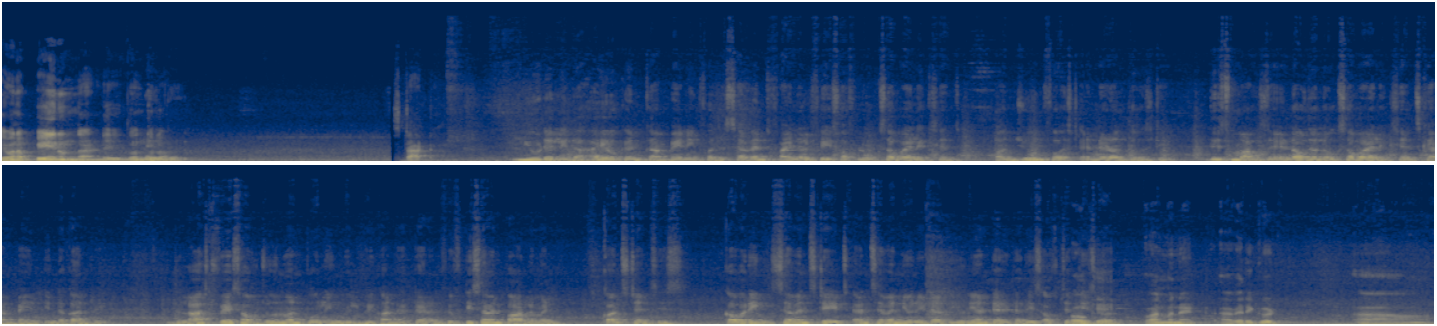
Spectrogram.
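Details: Young man, a college student with puberphonia in voice therapy, reading a passage aloud; he reports his voice comes out thin when reading normally. Puberphonia (high-pitched voice).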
